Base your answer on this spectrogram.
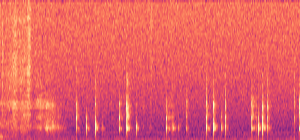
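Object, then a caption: Small hollow wooden box. Long red-painted nails tap and scratch the wooden sides and lid of a small, closed, chest-shaped wooden box with a metal clasp and corner fittings, held in both hands. A soft, bright scratching in the first second or so gives way to quiet, sharp, dry clicks that land at an uneven pace and die away almost instantly.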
